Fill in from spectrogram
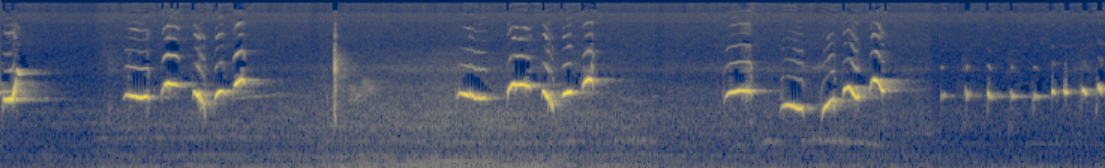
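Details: Lure recording of white-rumped shamas, male and female, in forest-style voice: three groups of clear bouncing whistled notes about two seconds apart, ending in a quick even series of short notes, over a low background hum.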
